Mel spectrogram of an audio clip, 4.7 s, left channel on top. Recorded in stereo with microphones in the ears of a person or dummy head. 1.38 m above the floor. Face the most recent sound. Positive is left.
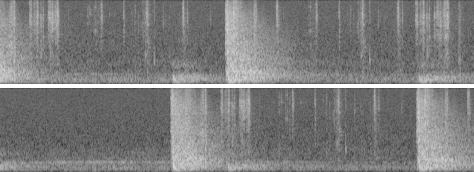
No sound to turn to.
